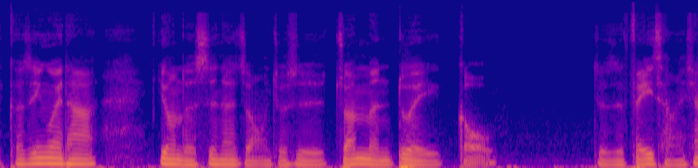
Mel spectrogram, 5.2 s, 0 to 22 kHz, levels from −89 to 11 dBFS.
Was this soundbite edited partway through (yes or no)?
no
